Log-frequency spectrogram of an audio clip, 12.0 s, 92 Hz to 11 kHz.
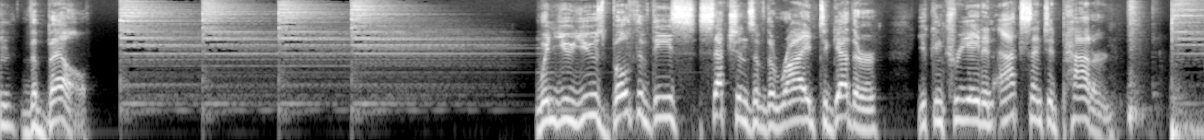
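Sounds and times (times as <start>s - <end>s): ride cymbal bell struck: 1.2s - 5.4s.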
